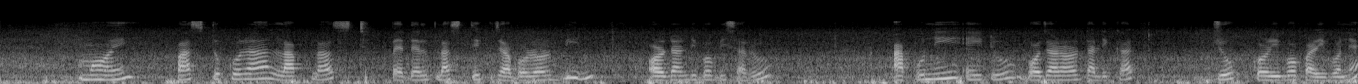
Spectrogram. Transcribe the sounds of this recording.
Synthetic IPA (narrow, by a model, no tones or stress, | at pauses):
moj | pãstʊkuɹalaplast | pɛdɛlplastikzabɔɹɔɹbin | ɔɹdaɹdibɔbisa̰ɹʊ | apuniejtʊbɔzaɹɔɹtalikat̚ | zukːoɹibɔpaɹibɔnɛ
